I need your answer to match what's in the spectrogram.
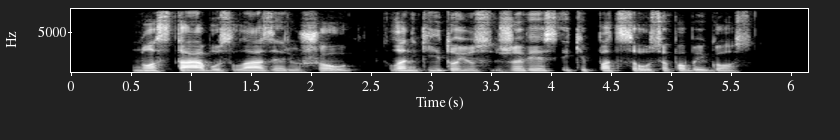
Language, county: Lithuanian, Kaunas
